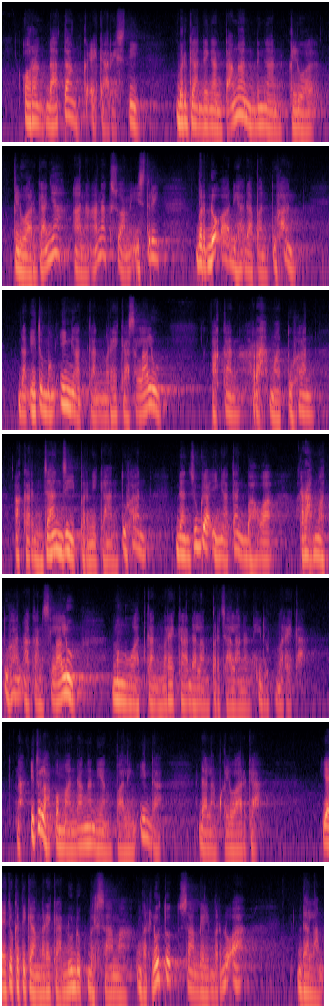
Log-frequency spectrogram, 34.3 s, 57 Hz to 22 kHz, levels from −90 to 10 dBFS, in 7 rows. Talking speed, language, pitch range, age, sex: 100 wpm, Indonesian, 105-140 Hz, 40-59, male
